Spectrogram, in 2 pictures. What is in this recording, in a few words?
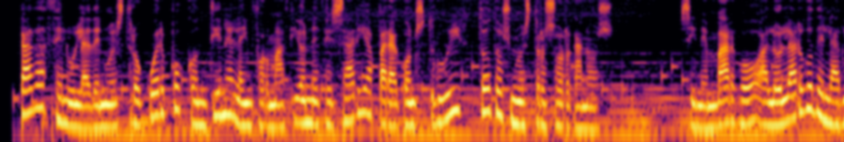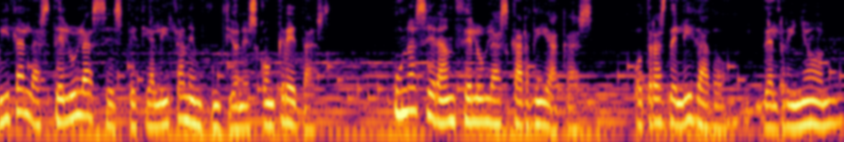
es corporate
